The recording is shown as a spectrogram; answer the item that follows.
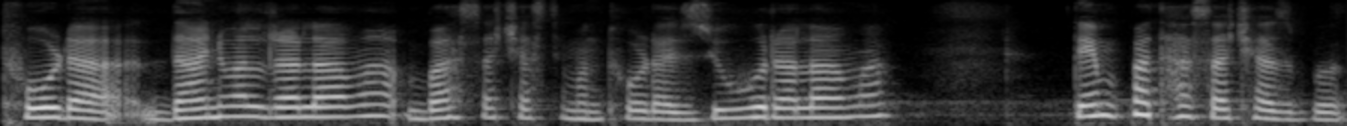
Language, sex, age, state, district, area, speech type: Kashmiri, female, 18-30, Jammu and Kashmir, Baramulla, rural, spontaneous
